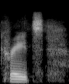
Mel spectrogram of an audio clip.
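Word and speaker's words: Qrates: with and love is crates this is at the bottom that you can see at this this slide right here q-r-a-t-e-s it's pronounced crates i met the one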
